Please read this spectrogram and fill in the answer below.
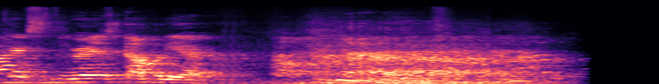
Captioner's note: laughter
